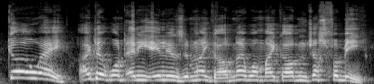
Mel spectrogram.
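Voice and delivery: put-on high, fast, bossy child voice; rude little boy. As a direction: send the alien away like a spoiled boy. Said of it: "said Henry".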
